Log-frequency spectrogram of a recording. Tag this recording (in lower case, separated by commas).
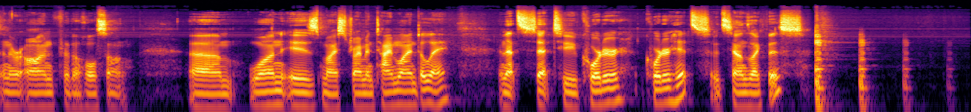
speech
